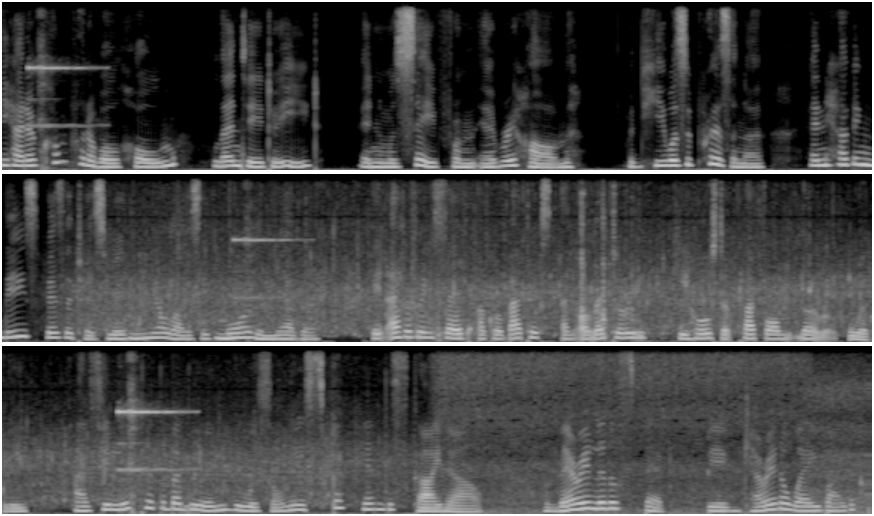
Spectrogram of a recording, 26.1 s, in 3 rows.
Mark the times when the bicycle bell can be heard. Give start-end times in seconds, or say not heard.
0.2-1.1, 11.1-11.9, 18.6-19.4.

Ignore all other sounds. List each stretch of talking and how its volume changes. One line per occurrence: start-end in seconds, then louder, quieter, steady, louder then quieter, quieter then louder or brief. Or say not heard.
0.0-26.0 steady.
